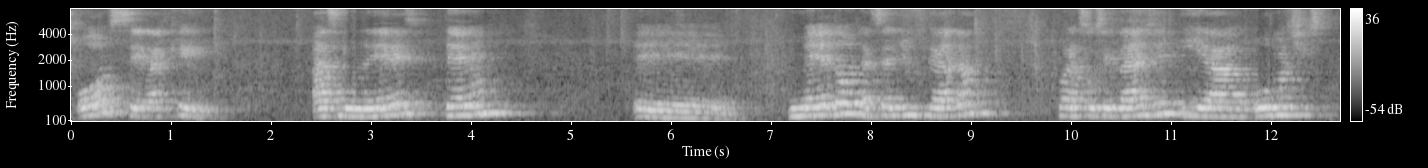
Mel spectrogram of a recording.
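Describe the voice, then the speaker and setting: Woman from Colombia asking slowly. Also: a little high, warm tone. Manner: slow, hesitant phrasing. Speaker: student asking a question. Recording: echoey room, faint noise.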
